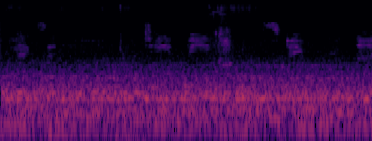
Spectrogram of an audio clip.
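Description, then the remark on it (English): Steady, low rumbling road noise fills a car cabin at freeway speed, a constant droning hum with no breaks, and a faint, indistinct voice sits underneath it. “Okay, that's enough for now because I'm in my car and I need to get off the freeway and I don't want to get in an accident.”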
